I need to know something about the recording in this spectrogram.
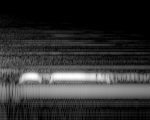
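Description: A pigeon coos once, a soft, low, wavering call stretching just over a second, moderately loud, with a steady low drone underneath and no voices.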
